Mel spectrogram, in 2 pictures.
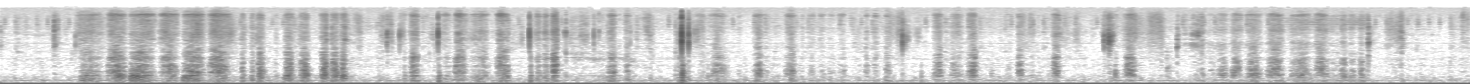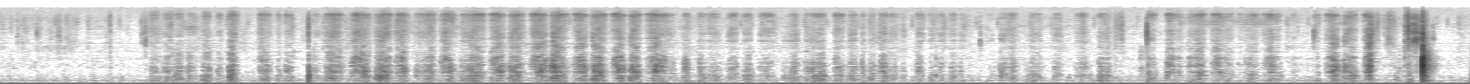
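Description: Mechanical pencil scratching across paper in bursts of quick hatching and shading strokes, with quieter pauses between, over a steady low hum. A single sharp click comes just before the end.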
